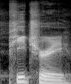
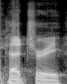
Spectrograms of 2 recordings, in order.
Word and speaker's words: Petri: of your last name it is petrie but everybody says pet tree oh i'm so close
